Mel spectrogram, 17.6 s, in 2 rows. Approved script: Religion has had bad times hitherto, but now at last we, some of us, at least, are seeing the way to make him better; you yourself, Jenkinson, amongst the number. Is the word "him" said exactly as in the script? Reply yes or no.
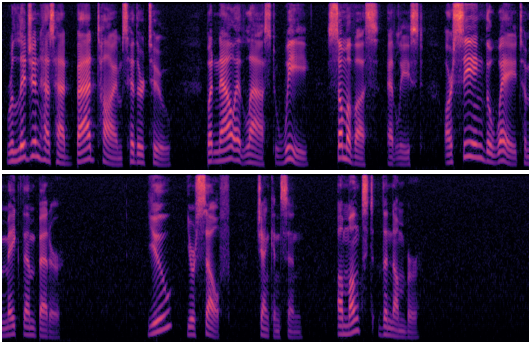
no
